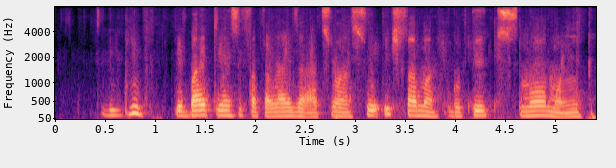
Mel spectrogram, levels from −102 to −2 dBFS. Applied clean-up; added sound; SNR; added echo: neural separator model SepFormer DNS4.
